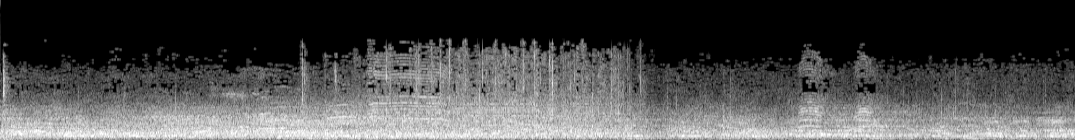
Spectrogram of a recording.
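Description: A television football commentator talking steadily over stadium crowd noise.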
